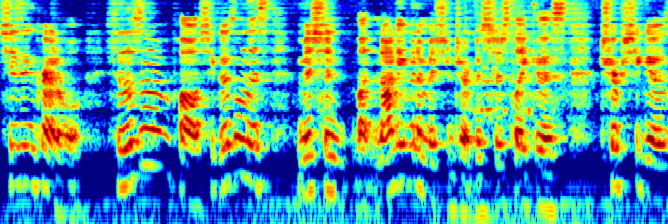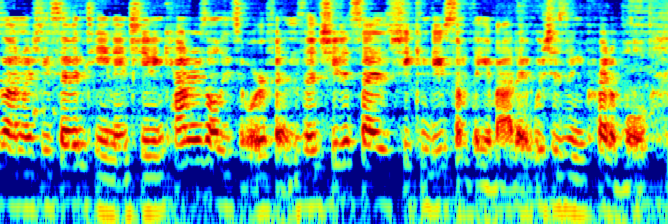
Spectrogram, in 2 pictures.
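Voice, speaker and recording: A woman at a very fast pace with hardly any pauses, amid noticeable background noise. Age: 30s. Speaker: podcast host and pastor. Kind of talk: casual chat; scripted narration.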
